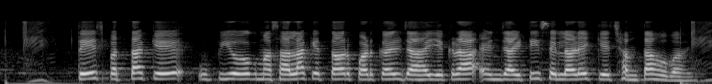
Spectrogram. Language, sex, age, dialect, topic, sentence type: Magahi, female, 25-30, Western, agriculture, statement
